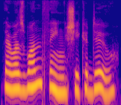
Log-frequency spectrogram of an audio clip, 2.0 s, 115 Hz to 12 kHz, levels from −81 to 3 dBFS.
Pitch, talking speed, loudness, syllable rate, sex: 225 Hz, 205 wpm, -15 LUFS, 4.9 syllables/s, female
